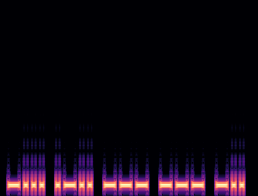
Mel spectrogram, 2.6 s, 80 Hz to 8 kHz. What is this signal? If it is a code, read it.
Morse code, heard as a keyed tone, about 29 wpm, 250 Hz. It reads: BLOOD
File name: morse / morse-training-30WPM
